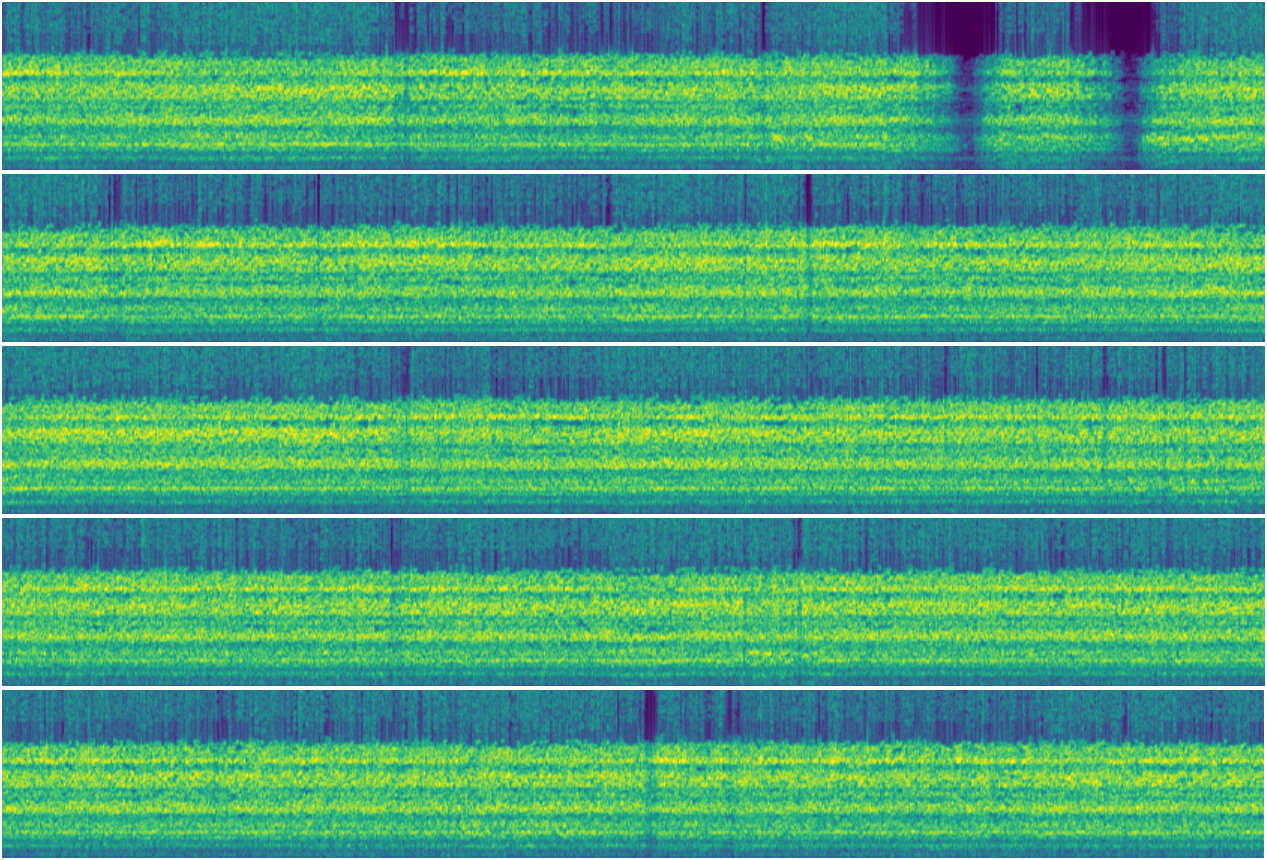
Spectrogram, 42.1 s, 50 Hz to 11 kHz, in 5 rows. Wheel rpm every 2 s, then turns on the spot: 220, 220, 210, 90, 210, 230, 230, 230, 230, 230, 230, 230, 230, 230, 230, 230, 230, 230, 220, 230, 230.
none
